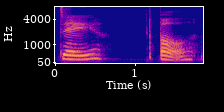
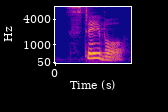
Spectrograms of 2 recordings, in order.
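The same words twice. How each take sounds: First: STABLE in two separate beats, STA, pause, BLE; split into syllables. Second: Said in the usual way. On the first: Shown as a demonstration. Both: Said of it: "listen closely to those syllables".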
